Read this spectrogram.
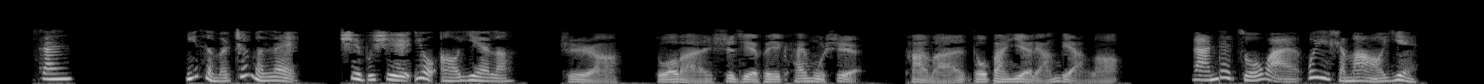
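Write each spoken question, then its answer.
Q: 男的昨晚为什么熬夜?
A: 看世界杯开幕式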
